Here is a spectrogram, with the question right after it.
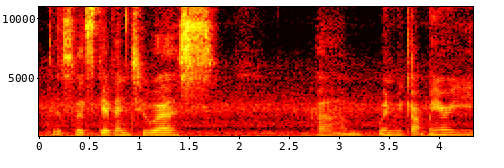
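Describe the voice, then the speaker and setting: A woman talks over noticeable background noise. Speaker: lifestyle vlogger, stay-at-home mom. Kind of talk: casual home vlog. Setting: at home, closet tour.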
